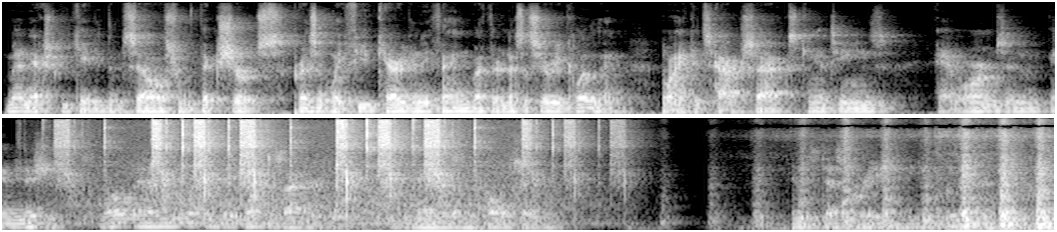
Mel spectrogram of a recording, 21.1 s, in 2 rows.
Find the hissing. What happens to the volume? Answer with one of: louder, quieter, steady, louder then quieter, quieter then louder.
quieter then louder.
